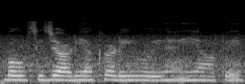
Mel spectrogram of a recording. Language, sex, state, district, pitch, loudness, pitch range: Hindi, female, Haryana, Jhajjar, 200 Hz, -17 LUFS, 195-205 Hz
